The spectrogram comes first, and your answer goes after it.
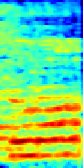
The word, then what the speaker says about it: pseudo: Next we go for the pseudo first order reaction. What's it? Pseudo. The P is a silent. P is silent.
